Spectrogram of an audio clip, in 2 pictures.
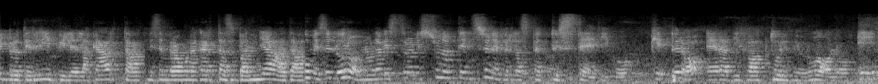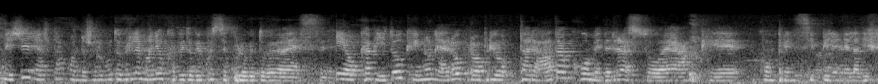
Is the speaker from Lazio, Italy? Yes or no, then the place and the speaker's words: yes; Rome, Lazio, Italy; Io che sono di Roma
